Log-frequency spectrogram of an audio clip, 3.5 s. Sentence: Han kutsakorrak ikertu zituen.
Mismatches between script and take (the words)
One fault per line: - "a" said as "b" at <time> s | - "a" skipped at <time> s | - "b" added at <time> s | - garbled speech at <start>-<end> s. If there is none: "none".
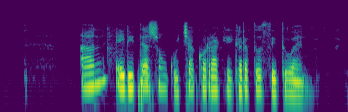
- "eritasun" added at 1.2 s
